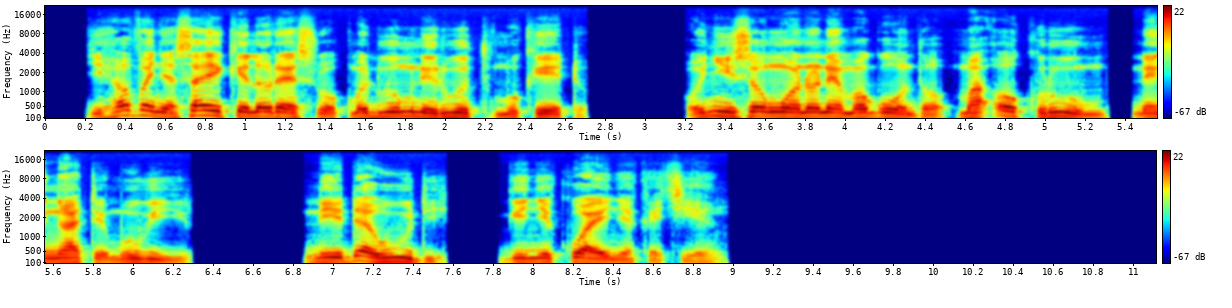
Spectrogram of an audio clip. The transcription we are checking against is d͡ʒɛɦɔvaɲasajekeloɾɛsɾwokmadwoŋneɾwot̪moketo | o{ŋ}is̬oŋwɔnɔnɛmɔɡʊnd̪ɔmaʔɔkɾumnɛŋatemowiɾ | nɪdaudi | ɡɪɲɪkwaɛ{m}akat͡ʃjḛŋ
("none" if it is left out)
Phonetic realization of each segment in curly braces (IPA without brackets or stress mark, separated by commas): ɲ, ɲ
